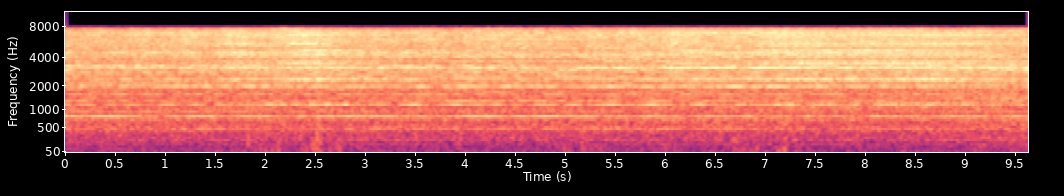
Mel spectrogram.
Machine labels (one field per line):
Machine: fan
